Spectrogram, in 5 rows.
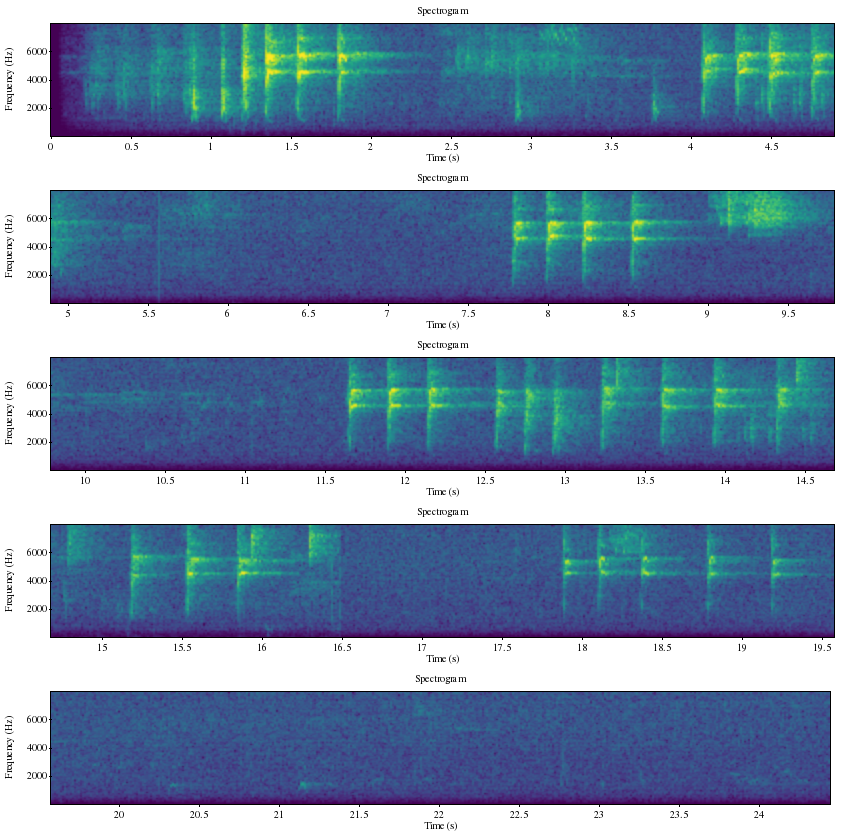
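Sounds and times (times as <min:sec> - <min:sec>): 
Common blackbird giving sharp metallic chink calls: 0:00.2 - 0:06.1, 0:07.7 - 0:16.5, 0:17.9 - 0:19.5.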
